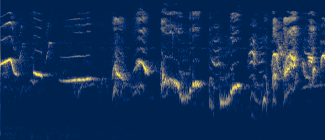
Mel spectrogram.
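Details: White-rumped shama communicating with its flock inside an aviary: loud, fluid warbling with long slurred whistles, twisting notes and quick rising and falling phrases, growing busier and more complex toward the end.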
